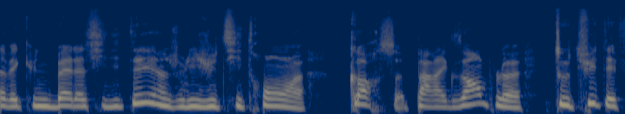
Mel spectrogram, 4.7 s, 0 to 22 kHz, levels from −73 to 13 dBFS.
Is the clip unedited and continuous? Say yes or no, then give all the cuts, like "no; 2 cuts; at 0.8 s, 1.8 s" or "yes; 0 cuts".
yes; 0 cuts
